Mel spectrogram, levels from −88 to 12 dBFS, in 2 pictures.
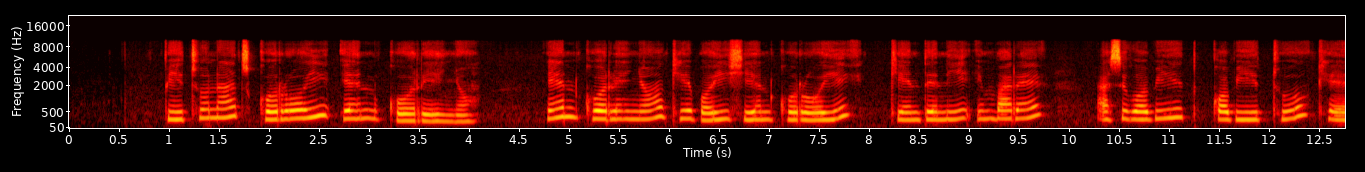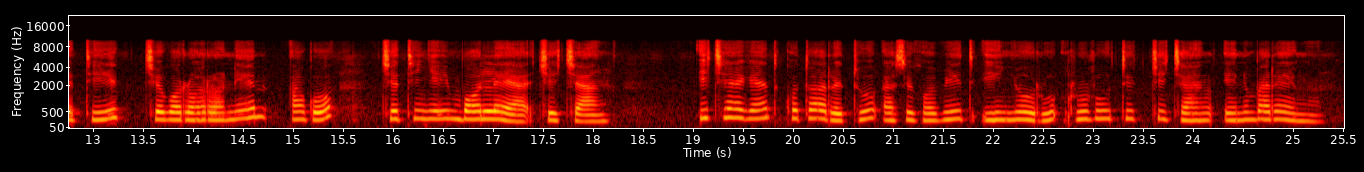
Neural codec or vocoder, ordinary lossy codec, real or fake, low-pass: vocoder, 22.05 kHz, 80 mel bands, WaveNeXt; none; fake; 9.9 kHz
